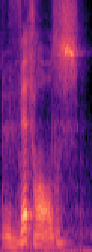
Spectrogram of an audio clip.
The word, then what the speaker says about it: victuals: the whole thing about the word victuals being pronounced vittles where did that go cuz I like that you guys looked at that up Richard Holt says it's the same reason anything in English is pronounced weird it came through old French oh well there you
